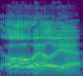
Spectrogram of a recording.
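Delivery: loud, high, eager hell yeah; enthusiastic yes. Retold or imitated. Pilot boasting to the comedian, loud and eager. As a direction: boast it happily. Pilot proudly admits he fights.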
